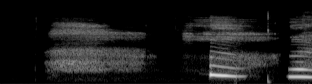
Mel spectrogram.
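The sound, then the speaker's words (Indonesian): A person yawning: a long breathy inhale, then a voiced, tone-like exhale that sinks slightly in pitch, followed by a brief catch and the start of another breathy sound. “Maaf guys, aku menguap.”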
